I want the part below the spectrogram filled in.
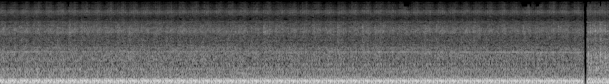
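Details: Ford Ranger with swapped Mercedes OM603 diesel, Ford ZF5 transmission, first start after priming fuel and hot-wiring glow plugs, throttle held slightly open; good oil pressure. Steady low diesel clatter at even idle, no misses, until shutoff. Normal diesel idle.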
